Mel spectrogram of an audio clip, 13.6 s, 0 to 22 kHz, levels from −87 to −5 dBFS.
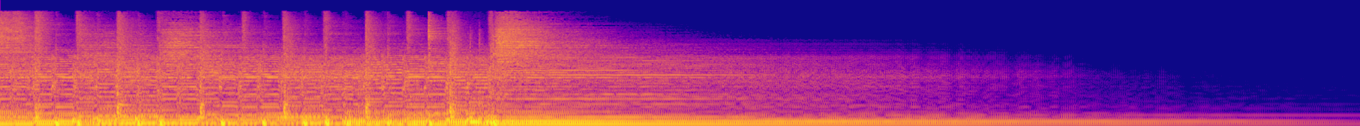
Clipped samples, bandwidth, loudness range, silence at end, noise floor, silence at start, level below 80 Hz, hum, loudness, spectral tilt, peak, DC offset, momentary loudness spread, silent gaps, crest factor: under 0.1%; 16.5 kHz; 19 LU; 1.6 s; -49 dBFS; 0 s; -20 dBFS; 50 Hz at -25 dBFS; -16 LUFS; -4 dB/octave; 0 dBFS; under 0.1%; 21 LU; none; 14 dB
